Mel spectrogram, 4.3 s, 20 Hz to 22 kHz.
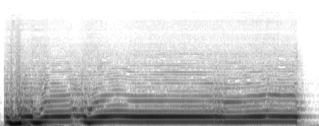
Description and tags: Cardboard tube from Christmas wrapping paper recorded with Behringer B1 through UB802 to Reaper and edited in Wavosaur. Edit in your own loop points if you dare. This was supposed to be named "conchshell" like the giant sea snail. Grammatical and audioacoustic FAIL.
brass, multisample, trumpet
